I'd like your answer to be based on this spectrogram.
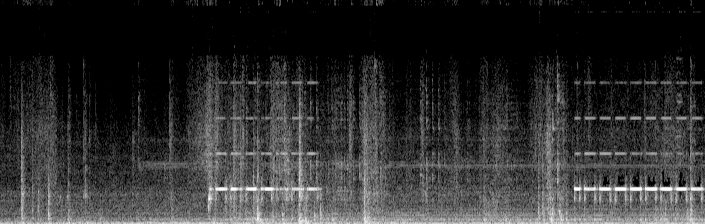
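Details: Dialysis machine showing flow error and low flow error (pump suspected faulty): repeating high-pitched electronic alarm tones over machine hum and clatter.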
